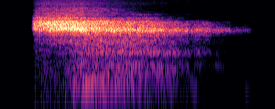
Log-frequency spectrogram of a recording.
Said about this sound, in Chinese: 是个类似风声的感觉。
